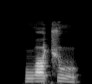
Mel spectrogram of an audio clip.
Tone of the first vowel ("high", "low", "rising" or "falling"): high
